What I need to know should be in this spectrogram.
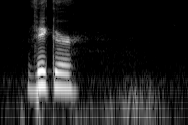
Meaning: Alternative form of vigour
- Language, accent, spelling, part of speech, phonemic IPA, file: English, US, vigor, noun, /ˈvɪɡɚ/, En-us-vigor.ogg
